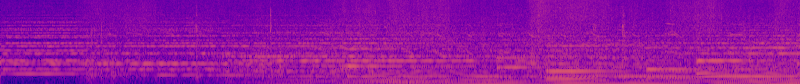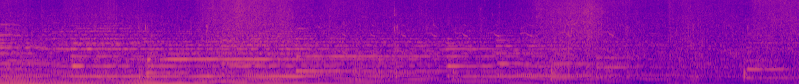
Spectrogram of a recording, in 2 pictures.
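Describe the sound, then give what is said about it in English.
Sea water on the open sea washes steadily around a boat, waves lapping against the side of the vessel, a continuous moderately loud wash with a sustained low, droning tone beneath it. No one speaks. “When he closed his eyes and focused on the waves lapping against the side of the vessel, he could almost push the thought of the coming battle from his mind.”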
